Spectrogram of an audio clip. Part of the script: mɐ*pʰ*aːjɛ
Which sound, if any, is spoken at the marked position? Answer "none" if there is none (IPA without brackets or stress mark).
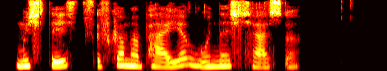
pʰ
